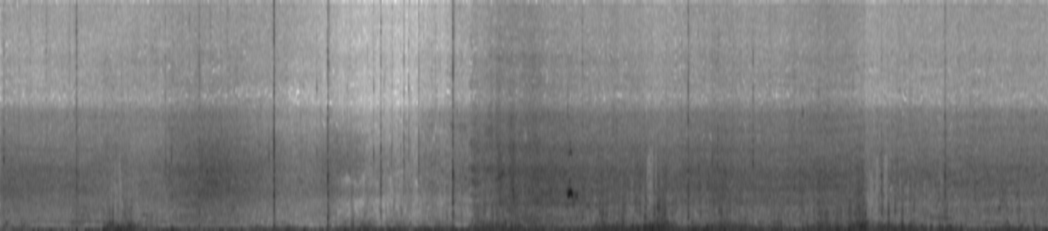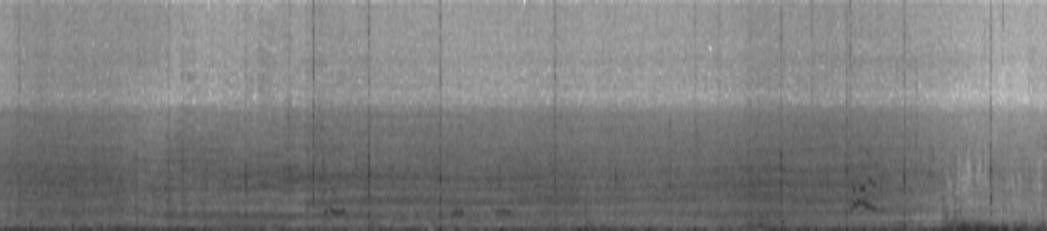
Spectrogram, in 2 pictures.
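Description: Wind buffeting the microphone over the wash of small waves on a beach, with water sloshing and splashing as people wade and lunge through shallow surf. A single sharp slap stands out about eight seconds in.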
